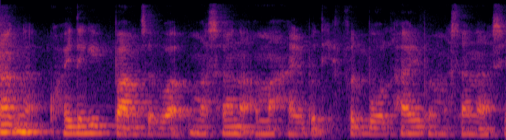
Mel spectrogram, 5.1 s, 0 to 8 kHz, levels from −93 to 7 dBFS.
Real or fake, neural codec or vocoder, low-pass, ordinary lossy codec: fake; vocoder, 44.1 kHz, 128 mel bands every 512 samples, BigVGAN v2; 7.2 kHz; none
